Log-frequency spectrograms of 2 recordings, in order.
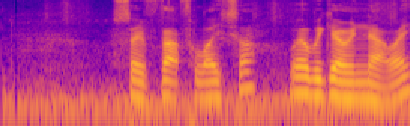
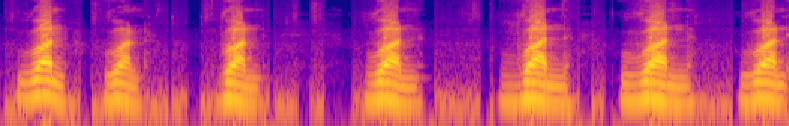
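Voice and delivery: loud frantic run; urgent shouts; 2 semitones lower, 9 dB louder, much slower than usual. Real, not acted. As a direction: yell it while fleeing. Fleeing monster.

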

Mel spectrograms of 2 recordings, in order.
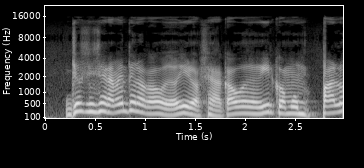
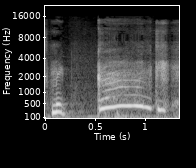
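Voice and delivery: high, shaken curse; rattled cursing; 10 semitones higher than usual. Real, not acted. Player swearing at the girl who scared him, rattled.

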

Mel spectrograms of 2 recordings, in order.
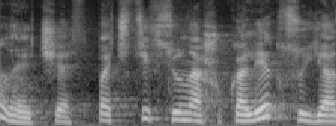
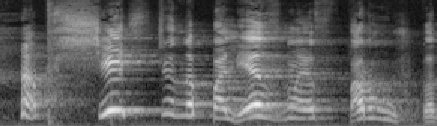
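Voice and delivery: usual speaking voice

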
